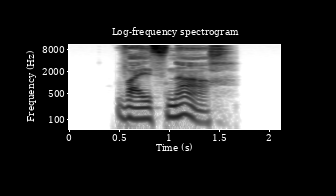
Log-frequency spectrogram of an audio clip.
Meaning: singular imperative of nachweisen
- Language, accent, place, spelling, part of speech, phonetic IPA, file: German, Germany, Berlin, weis nach, verb, [ˌvaɪ̯s ˈnaːx], De-weis nach.ogg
